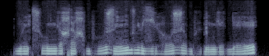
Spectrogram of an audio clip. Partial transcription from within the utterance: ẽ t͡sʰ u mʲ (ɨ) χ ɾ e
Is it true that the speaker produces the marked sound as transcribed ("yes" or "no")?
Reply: yes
